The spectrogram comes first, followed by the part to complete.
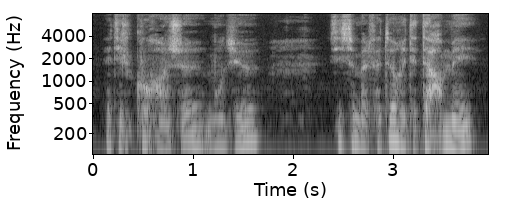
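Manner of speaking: spoken aside. Madame Lambert, after Monsieur de Luxeuil speaks, says an aside. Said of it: "à part".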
